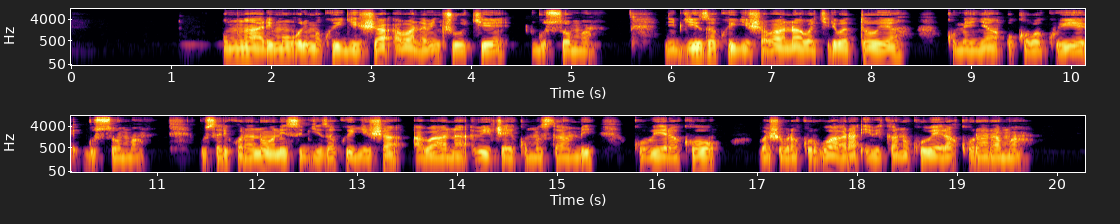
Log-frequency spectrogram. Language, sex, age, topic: Kinyarwanda, male, 25-35, education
